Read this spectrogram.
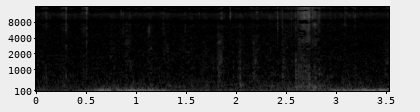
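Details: Pano, a male pet guinea pig in Japan, munching vegetables with gusto; soft low crunching and rustling pulses roll continuously, with a few brighter snaps of biting mixed in.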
